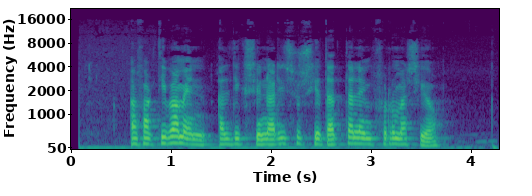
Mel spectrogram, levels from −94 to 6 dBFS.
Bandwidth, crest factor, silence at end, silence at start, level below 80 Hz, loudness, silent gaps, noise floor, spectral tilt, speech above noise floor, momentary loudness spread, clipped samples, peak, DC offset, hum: 9.2 kHz; 18 dB; 0 s; 0.1 s; -46 dBFS; -23 LUFS; none; -43 dBFS; -6.5 dB/octave; 20 dB; 7 LU; under 0.1%; -6 dBFS; under 0.1%; none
